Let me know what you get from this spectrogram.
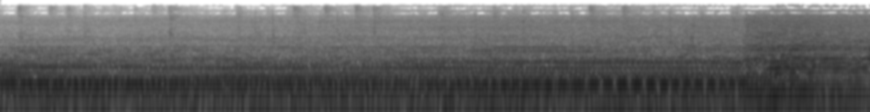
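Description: A car engine running at steady high revs, then revving higher near the end.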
